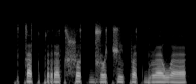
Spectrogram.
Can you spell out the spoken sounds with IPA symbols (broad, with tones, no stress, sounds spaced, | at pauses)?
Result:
t ɐ˦ t p r œ˧ t ɬ ʊ˦˨ t d͡z ʊ˦ t͡ʃ y˧ p œ˨ t b ɹ œ˦ w œ˧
